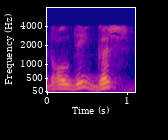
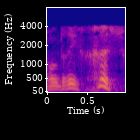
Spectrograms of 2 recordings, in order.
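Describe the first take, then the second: First: The u after the g is pronounced. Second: The gu is said as a plain g. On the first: The speaker calls it wrong. "niet Rodriguez" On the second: The speaker calls it right. "maar Rodriguez, GU is in het Portugees een G"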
